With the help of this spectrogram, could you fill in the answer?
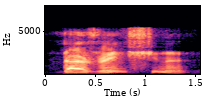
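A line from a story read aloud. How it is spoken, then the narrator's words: Muffled, barely audible question. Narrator (Russian): переспросил Атос таким глухим голосом, что Д'Артаньян едва расслышал его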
